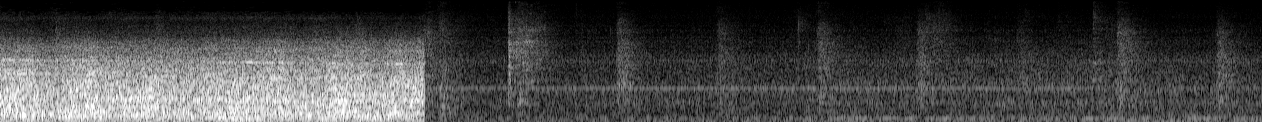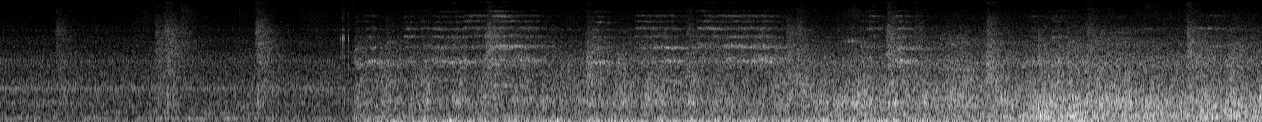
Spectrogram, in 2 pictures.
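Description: A train rumbles as it approaches along the track.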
